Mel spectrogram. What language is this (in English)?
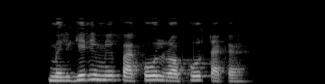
Pashto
